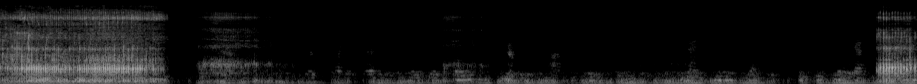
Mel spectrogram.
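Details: Snoring from a man who denies snoring: loud, rough snores at start and end, louder than the TV, with quieter noisy breathing between; ordinary snoring.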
